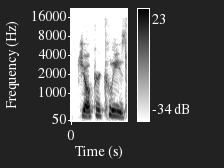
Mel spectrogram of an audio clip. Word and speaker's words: Jokercles: Jokercles, like Hercules.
